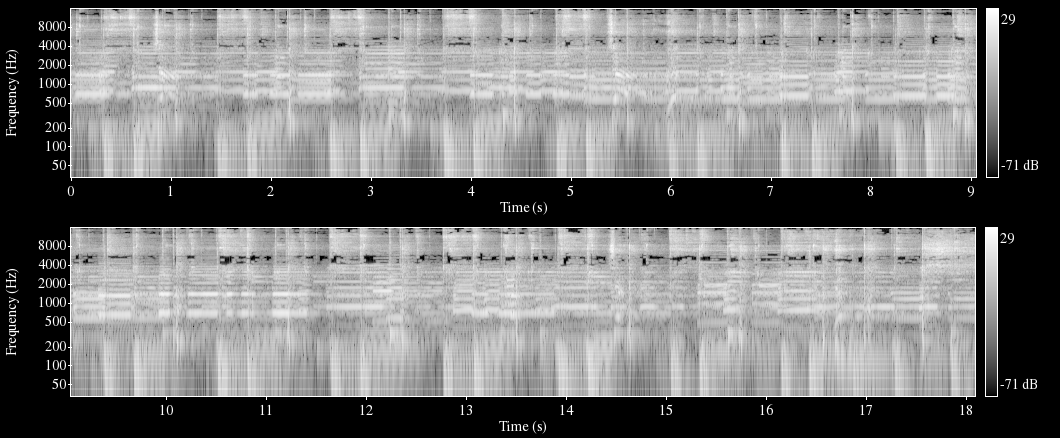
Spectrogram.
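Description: Live band playing Thai ramwong dance music: a steady drum beat under a held melody line.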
